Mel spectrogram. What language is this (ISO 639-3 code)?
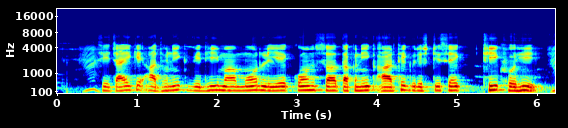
hne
